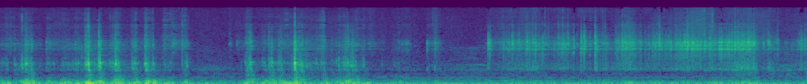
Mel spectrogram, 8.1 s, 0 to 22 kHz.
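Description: Long nails tap the sides of a large, hollow, 3D-printed plastic moon lamp sphere, lit white, making quick, soft, hollow clicks with a dull low thump beneath them. Partway through, the tapping gives way to a steadier, brighter scratchy rasp that swells and fades, then thins out near the end.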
